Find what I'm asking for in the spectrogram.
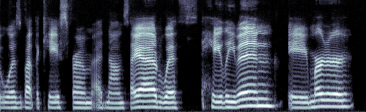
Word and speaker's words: Adnan Syed: Aden Syed? – Adnan Syed.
